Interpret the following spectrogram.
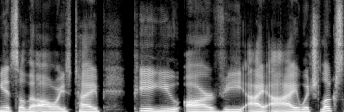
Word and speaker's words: Purvii: reacting to pervy today it's not pronounced it's not exactly pronounced pervy it's supposed to be purv but like you can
